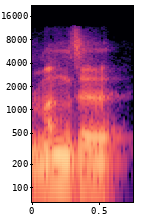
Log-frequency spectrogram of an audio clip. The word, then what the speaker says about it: Mengzi: Well, so uh, Mencius or Mengzi in the in the newer pinyin pronunciation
